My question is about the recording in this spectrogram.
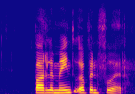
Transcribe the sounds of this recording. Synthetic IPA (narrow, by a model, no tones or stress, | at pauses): pɐrləmɛntuəpənfuər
